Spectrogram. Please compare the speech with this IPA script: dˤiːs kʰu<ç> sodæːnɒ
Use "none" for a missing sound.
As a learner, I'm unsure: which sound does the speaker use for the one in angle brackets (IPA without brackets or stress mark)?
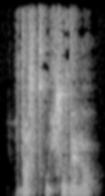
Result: ç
